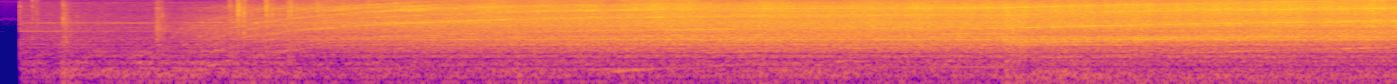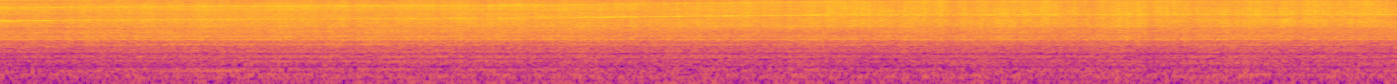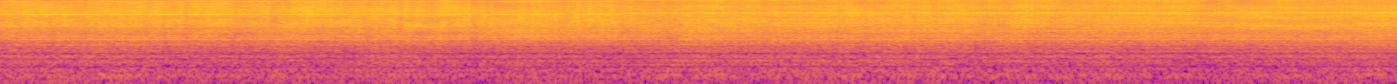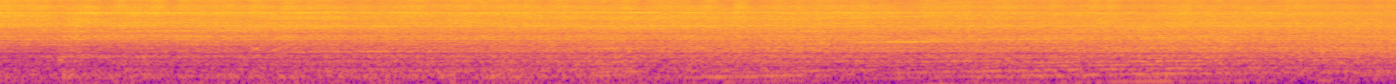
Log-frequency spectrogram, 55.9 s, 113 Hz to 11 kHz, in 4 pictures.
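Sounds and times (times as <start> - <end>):
Pilatus Porter turboprop engine starting up and idling: 0.2 - 55.8.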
